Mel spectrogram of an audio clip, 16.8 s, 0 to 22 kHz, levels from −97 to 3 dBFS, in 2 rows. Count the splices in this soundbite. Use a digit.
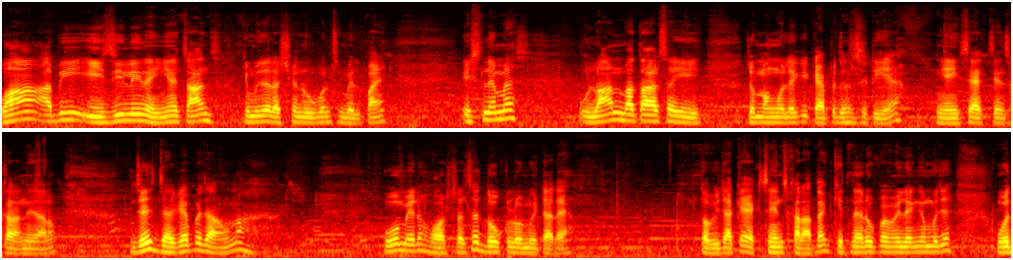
0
